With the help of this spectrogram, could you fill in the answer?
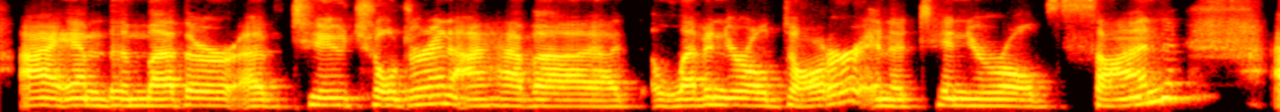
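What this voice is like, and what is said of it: Mississippi Southern accent. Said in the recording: “I am originally from Mississippi, if you can't tell by my accent.”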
